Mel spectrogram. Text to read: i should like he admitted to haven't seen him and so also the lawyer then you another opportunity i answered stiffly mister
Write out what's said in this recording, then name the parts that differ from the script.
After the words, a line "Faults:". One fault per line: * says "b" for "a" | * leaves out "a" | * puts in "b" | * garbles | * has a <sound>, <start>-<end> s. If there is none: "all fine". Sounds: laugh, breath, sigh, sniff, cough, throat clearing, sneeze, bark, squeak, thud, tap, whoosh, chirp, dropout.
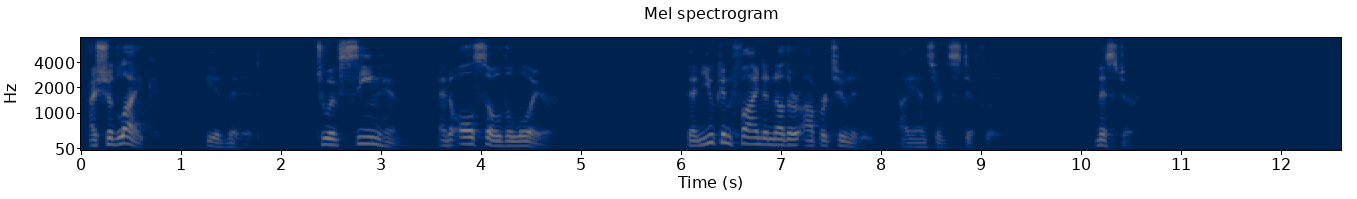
i should like he admitted to have seen him and also the lawyer then you can find another opportunity i answered stiffly mister
Faults:
* says "have" for "haven't"
* leaves out "so"
* puts in "can find"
